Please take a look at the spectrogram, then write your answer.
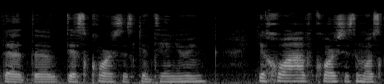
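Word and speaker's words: Yahweh: the sacred Tetro grammaton people think it's Jehovah that's a bunch of baloney the actual spelling Jehovah is only in the Bible like 49 times over 5,000 times it's spelled yaha right here is one of them okay so if you want to figure out the real name for God that's the sacred tet griton it's yahwa and it's vow pointed as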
